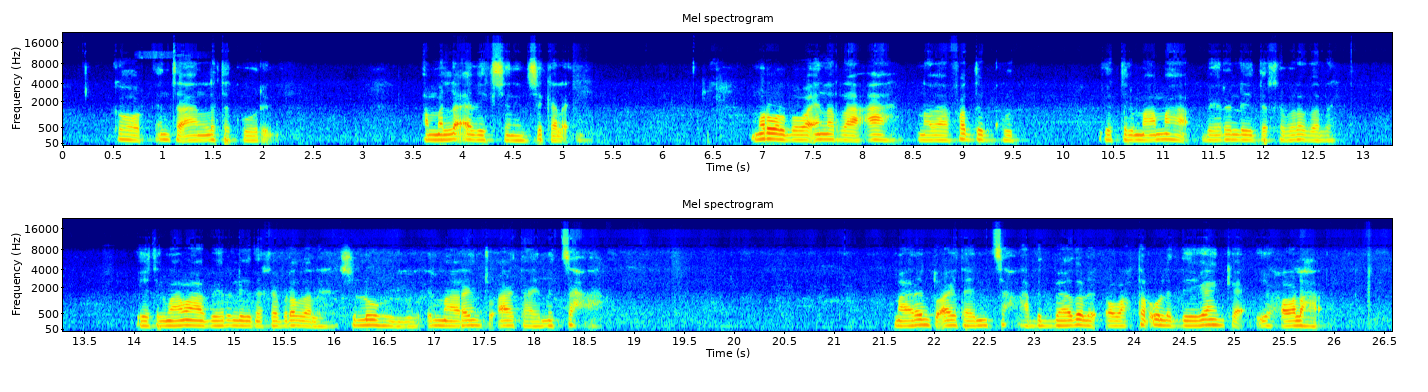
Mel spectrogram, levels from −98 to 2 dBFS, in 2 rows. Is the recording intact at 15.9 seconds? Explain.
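No. Opus voice compression runs throughout, including 15.9 s. The low-band linear-prediction coding at a rate fitting about 16 kbps audibly muffles the speech and leaves it hoarse and slightly robotic.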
